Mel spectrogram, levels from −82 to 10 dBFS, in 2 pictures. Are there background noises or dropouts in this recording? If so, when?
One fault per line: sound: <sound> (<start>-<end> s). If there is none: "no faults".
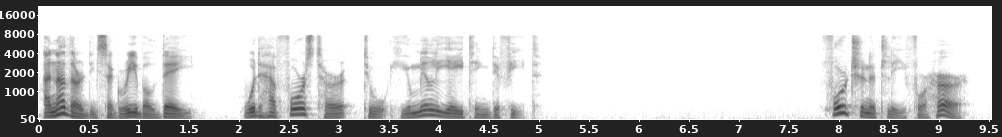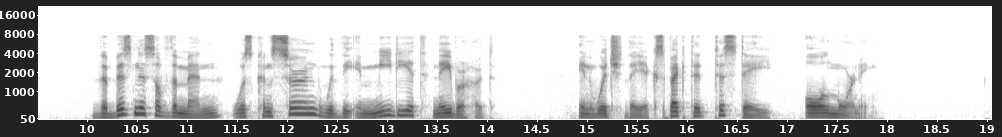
no faults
